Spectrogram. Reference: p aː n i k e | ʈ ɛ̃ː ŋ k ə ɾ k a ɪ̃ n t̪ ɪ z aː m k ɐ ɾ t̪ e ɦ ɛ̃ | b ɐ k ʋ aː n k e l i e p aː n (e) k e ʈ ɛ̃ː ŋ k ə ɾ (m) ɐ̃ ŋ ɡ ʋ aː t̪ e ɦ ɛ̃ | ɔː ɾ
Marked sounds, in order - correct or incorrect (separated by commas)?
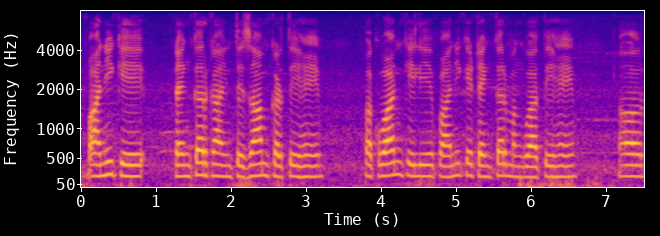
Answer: incorrect, correct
